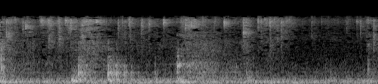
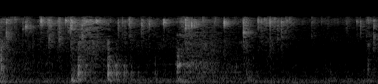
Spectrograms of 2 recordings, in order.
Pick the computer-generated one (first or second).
first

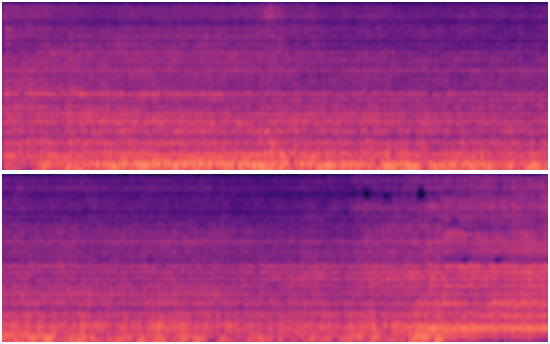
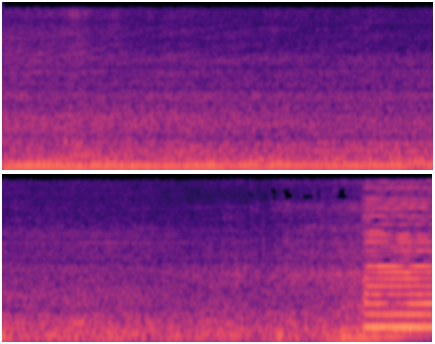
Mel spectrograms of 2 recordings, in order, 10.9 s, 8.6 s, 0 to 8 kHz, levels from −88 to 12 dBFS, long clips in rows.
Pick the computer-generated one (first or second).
first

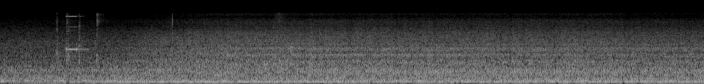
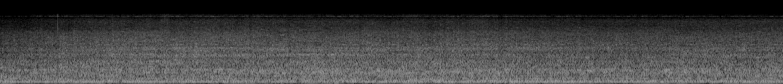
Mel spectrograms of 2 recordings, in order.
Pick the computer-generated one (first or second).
second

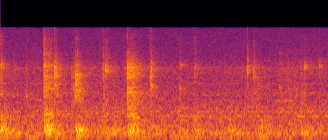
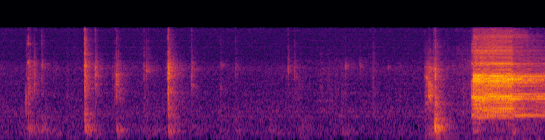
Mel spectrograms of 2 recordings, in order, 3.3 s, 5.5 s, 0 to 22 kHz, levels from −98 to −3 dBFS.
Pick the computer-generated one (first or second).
second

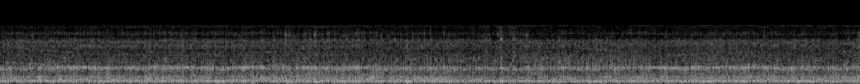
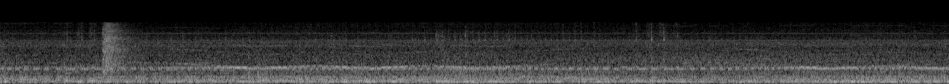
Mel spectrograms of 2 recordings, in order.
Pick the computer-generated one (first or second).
first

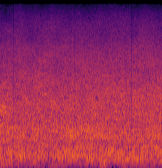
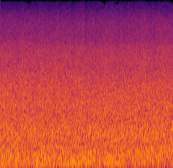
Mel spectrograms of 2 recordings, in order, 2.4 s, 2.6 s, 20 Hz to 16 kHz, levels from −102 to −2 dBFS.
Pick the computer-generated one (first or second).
first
